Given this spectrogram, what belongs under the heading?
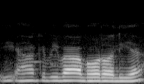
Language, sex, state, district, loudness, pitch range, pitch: Maithili, male, Bihar, Supaul, -15 LUFS, 165-175 Hz, 170 Hz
